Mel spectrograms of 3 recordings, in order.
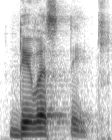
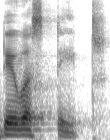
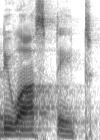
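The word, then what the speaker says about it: devastate: आइए अगला शब्द देखते हैं, और अगला शब्द है डेवास्टेट। स्पेलिंग देखिए, DEVASTAT। प्रोनाउंसिएशन पे ध्यान दीजिए, इसे बोलेंगे हम लोग डेवास्टेट। कुछ लोग बोलते हैं डिवास्टेट, इट इज नॉट डिवास्टेट, इट इज डेवास्टेट, और ये वर्ब है।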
